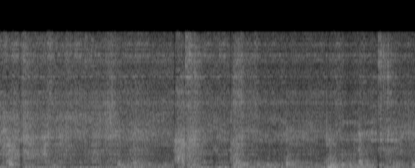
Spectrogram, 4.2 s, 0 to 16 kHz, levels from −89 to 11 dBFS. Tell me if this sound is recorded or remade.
remade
